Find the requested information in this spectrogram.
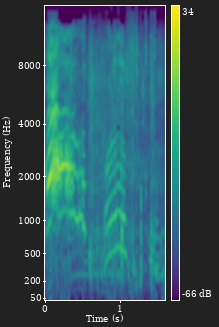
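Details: Newborn Great Pyredane puppy from a spring 2016 litter, sired by a blue Great Dane out of a livestock-guardian dam, gives a high, piercing squeal that rises then holds. A shorter, lower whine follows before the squeal fades.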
